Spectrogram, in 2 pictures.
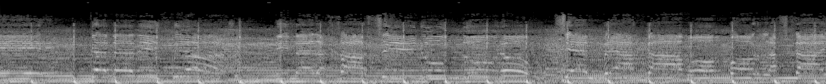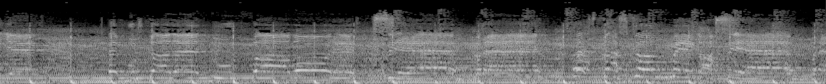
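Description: A song plays loudly and continuously, with a man singing over dense, steady instrumental backing and frequent rhythmic accents throughout.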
